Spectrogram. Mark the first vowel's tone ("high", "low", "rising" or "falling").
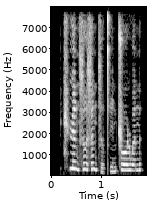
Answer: falling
